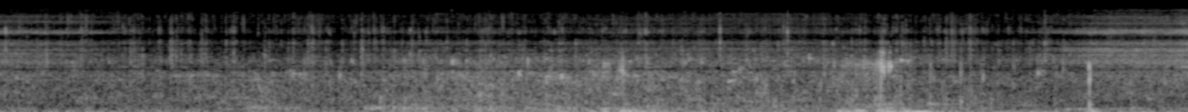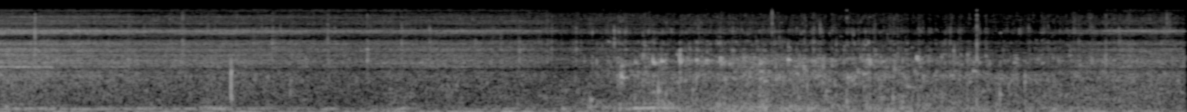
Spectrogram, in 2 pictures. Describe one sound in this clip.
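Air bubbles gurgle and rumble from a diver's breathing underwater.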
